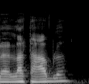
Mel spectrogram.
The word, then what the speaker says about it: La Table: How often do people call it La Table? – 99% of the but it's called La Table. – Yeah. La Table? – La Table. – So I've been mispronouncing it the whole show.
